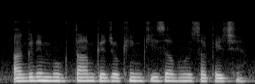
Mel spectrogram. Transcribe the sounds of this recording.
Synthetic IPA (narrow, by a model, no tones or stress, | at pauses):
əɡɾimbʱuɡt̪amked͡ʒokʰimkisəbɦojsəkɛt͡ʃʰɛ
